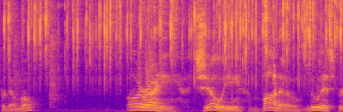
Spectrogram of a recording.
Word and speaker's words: Perdomo: for dirt for Domo Perdomo thank you pronounced Perdomo alrighty Joey Votto Lewis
